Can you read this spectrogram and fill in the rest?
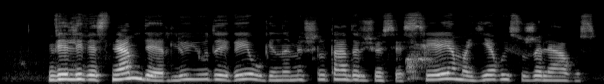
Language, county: Lithuanian, Vilnius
